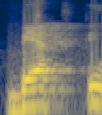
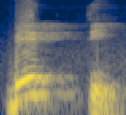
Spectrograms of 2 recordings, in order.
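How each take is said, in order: First: ব্যক্তি said "byakti"; wrong open vowel. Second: ব্যক্তি said "bekti"; e vowel in ব্যক্তি, as "bekti"; correct e sound. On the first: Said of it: "উচ্চারণ হবে না". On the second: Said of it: "উচ্চারণ হবে". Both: Shown as a demonstration.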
